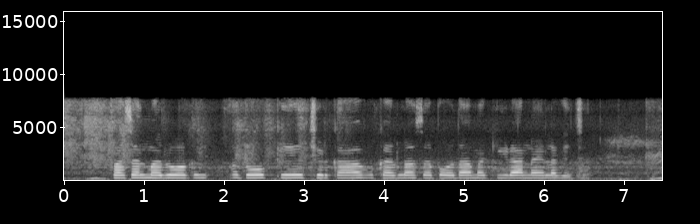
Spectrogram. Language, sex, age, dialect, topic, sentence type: Maithili, female, 18-24, Angika, agriculture, question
